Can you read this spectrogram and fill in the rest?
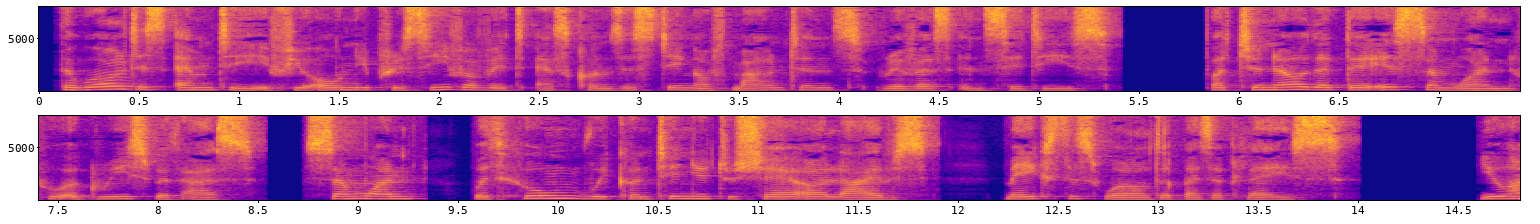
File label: englisch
